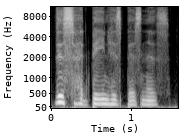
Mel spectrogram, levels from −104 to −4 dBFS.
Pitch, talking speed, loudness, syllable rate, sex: 140 Hz, 190 wpm, -22 LUFS, 5.2 syllables/s, female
